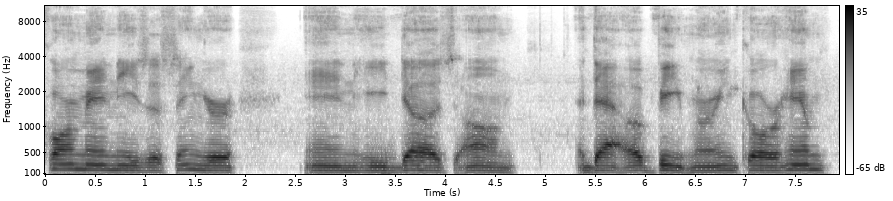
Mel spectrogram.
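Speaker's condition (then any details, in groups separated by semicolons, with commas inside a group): ALS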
